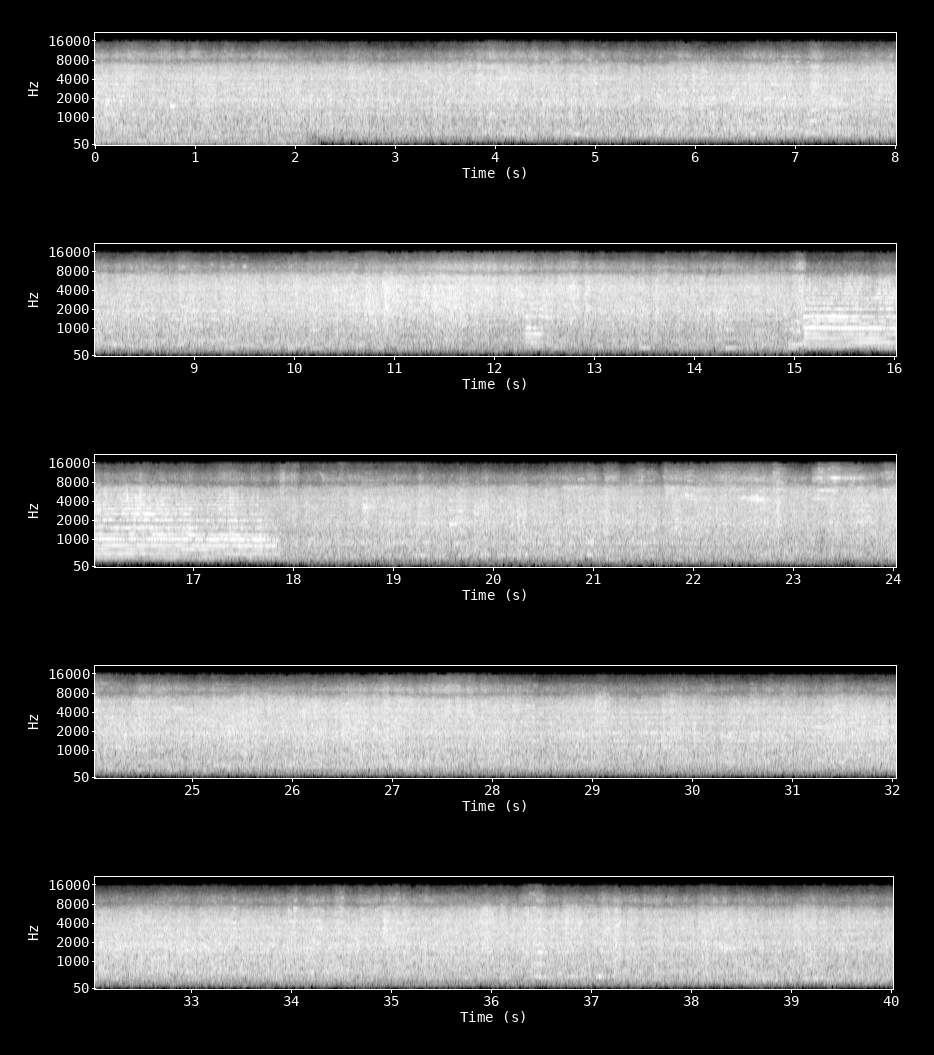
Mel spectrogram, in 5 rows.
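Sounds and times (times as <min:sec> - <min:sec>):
freight train cars rolling: 0:00.0 - 0:40.0
diesel locomotive horn: 0:12.3 - 0:12.8, 0:14.3 - 0:18.0, 0:36.4 - 0:37.4.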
